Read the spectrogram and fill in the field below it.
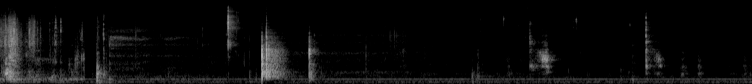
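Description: Chopsticks click against a plate.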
